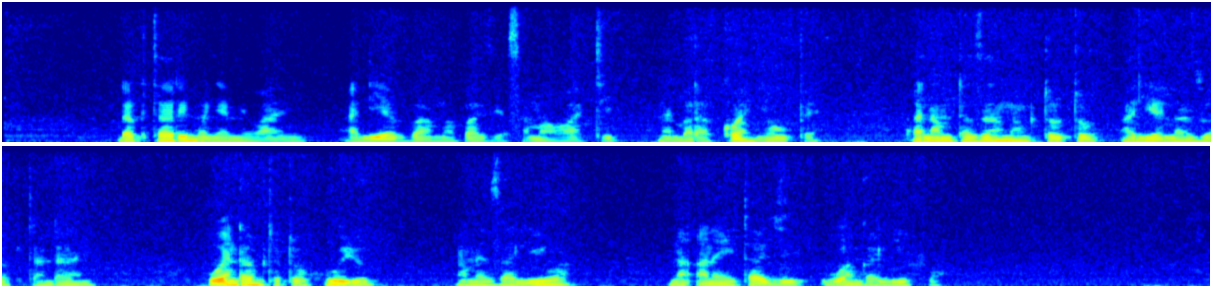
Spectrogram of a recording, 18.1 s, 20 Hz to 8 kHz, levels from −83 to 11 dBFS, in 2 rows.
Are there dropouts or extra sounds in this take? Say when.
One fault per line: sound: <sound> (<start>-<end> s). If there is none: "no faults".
no faults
